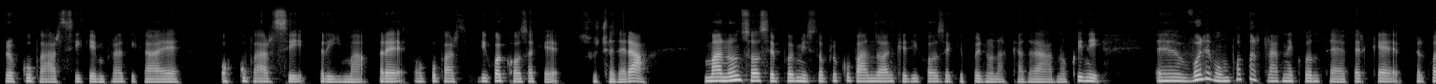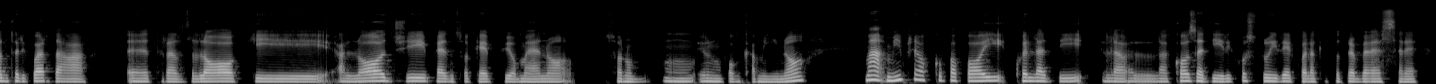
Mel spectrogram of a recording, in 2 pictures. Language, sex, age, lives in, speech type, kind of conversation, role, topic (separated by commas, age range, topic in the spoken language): Italian, female, 40-44, Italy, conversation, advice, user, Come posso creare una routine familiare stabile dopo il trasferimento?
